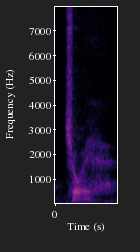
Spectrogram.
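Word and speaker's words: ζωή: 헬라어 생명의 발음이 어떻게 되느냐? 조에.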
